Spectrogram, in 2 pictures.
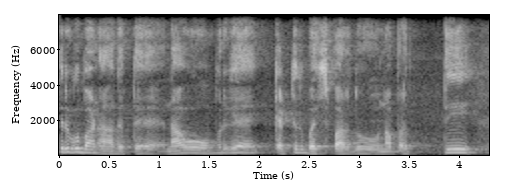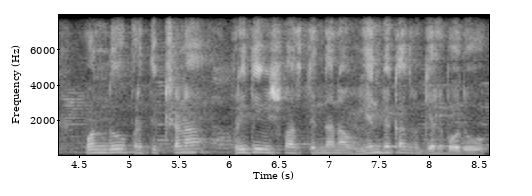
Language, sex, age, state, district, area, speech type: Kannada, male, 60+, Karnataka, Bangalore Urban, rural, spontaneous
